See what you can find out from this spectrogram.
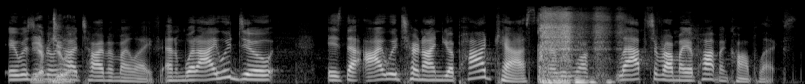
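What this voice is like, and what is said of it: Put-on Rhode Island accent. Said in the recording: “I'm going to do it with a Rhode Island accent.”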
